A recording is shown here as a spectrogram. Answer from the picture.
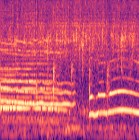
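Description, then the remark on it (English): A prize wheel spins with steady, evenly spaced clicks ticking roughly three times a second, playing over a sustained musical tone that shifts pitch partway through. “Let's spin that wheel.”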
